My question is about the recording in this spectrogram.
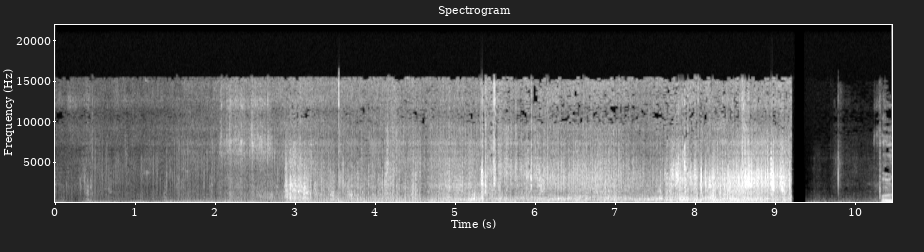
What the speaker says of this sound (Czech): Vítr tím dál zesiluje, takže jsme se přemístili do auta a musíme se takhle nějak vyspat.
